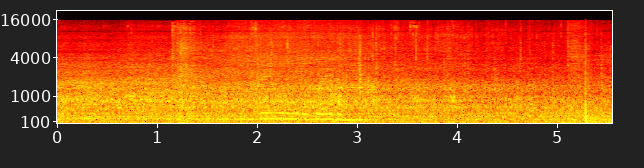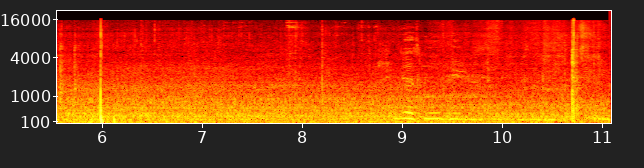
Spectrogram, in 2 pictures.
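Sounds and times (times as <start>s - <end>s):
city street at night: 0.0s - 11.0s.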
